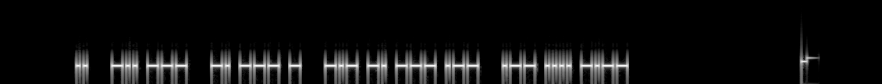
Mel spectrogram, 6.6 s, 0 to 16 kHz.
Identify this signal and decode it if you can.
Morse code, heard as a keyed tone, about 44 wpm, 700 Hz. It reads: I DO NOT KNOW WHY
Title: Sets of 5 Words 45wpm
